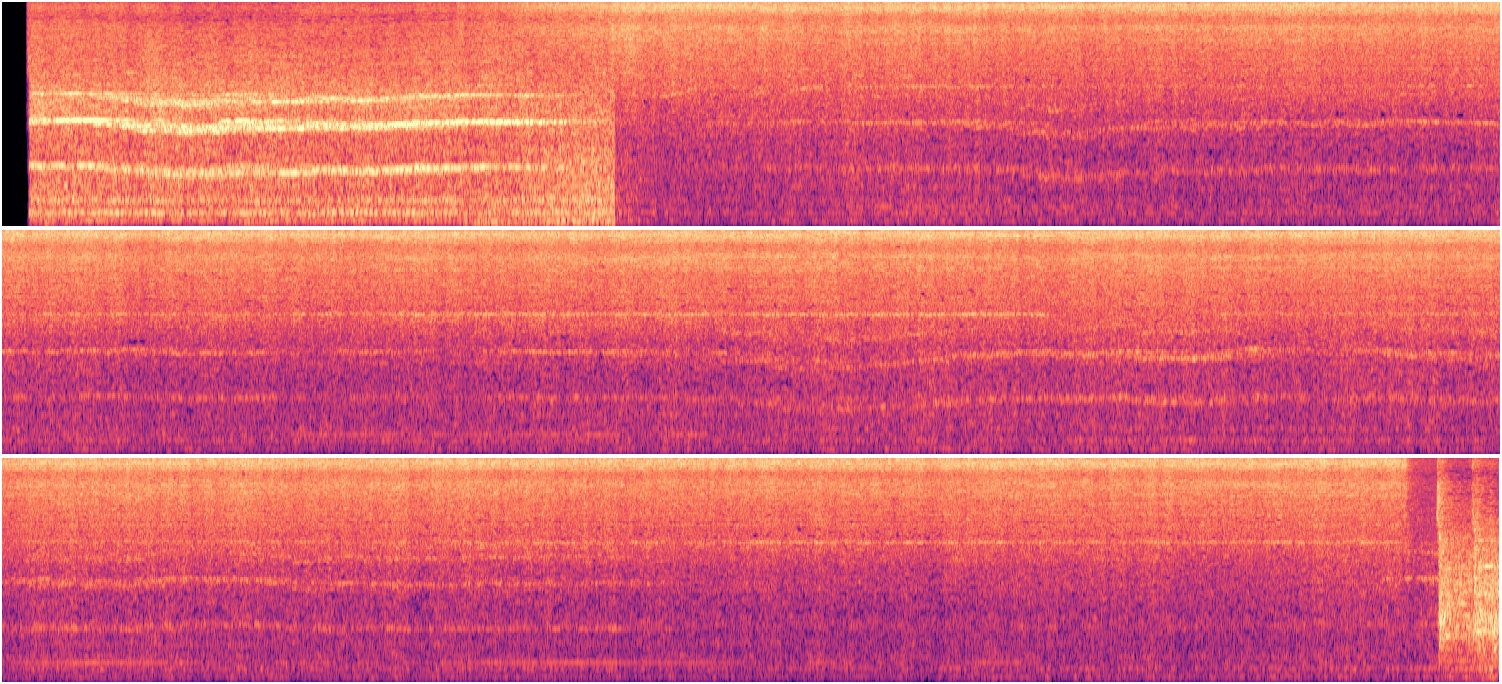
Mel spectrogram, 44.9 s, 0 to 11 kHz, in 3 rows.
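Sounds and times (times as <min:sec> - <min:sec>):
loud sound cutting off: 0:00.3 - 0:06.6
cutting torch hissing: 0:04.5 - 0:44.2.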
